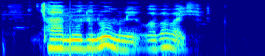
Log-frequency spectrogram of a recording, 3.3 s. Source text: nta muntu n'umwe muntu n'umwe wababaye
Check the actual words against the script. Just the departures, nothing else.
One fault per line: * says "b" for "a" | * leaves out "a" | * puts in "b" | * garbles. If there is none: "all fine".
* leaves out "muntu n'umwe"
